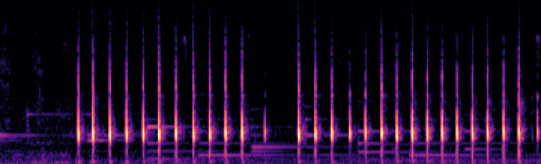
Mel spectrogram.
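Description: Kitchen knife slicing a cucumber on a wooden cutting board: quick, even strokes of the blade striking the board, about four or five a second, starting about a second in.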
